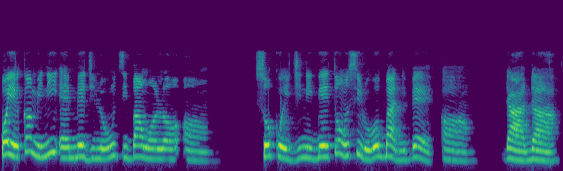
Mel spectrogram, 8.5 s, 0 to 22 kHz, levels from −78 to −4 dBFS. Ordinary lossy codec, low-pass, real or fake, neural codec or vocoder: none; 7.2 kHz; real; none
